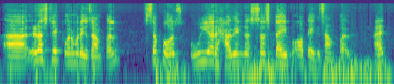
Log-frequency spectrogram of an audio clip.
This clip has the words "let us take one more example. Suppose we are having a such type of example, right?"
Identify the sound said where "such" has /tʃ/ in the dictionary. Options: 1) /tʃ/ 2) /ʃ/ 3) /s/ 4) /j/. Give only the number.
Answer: 3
